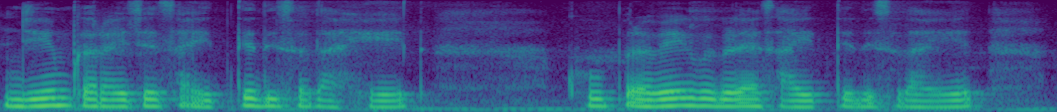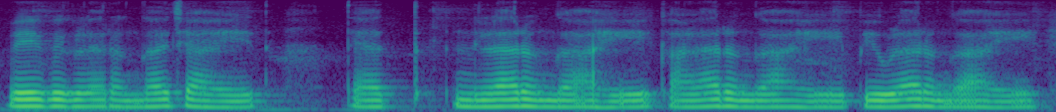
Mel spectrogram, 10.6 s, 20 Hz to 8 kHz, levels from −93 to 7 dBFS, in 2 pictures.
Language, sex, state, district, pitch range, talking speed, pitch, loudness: Marathi, female, Maharashtra, Nagpur, 165-180 Hz, 130 wpm, 170 Hz, -25 LUFS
